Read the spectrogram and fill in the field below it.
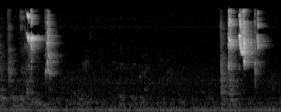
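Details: Two lovebirds kept as pets singing along with a person: a pair of piercing chirps early on, a pause of quiet murmur, then a louder cluster of squeaky chirps.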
